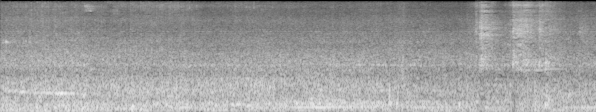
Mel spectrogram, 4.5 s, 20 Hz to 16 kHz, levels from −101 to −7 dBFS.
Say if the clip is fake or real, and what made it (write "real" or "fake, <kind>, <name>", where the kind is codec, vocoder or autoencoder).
fake, vocoder, BigVGAN v2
